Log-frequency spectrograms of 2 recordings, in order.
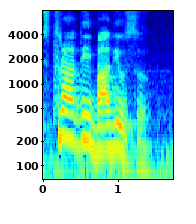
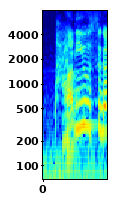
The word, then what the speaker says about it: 스트라디바리우스: 특히 이제 그 악기 중에서 이 스트라디바리우스, 바디우스가 아니라 바리우스. 바리우스.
